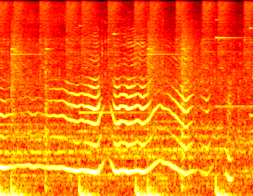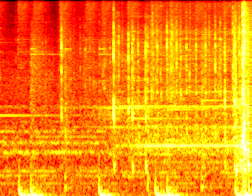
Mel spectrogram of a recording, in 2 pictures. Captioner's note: a little squeak of a fart; tape ends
